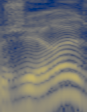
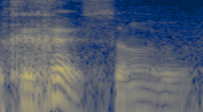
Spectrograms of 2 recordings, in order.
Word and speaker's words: Jerez: J'ai prononcé Gérèse, je pense que c'est Jerez.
